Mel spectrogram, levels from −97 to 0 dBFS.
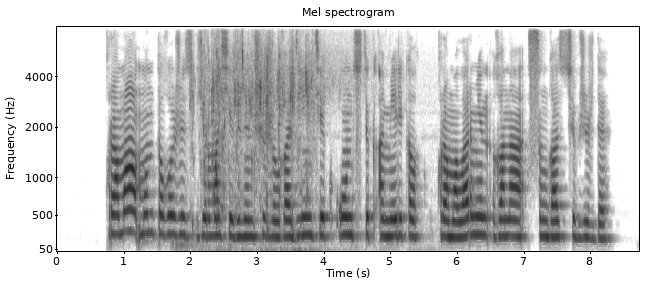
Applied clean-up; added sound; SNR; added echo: none; Splash, splatter; 13 dB; none.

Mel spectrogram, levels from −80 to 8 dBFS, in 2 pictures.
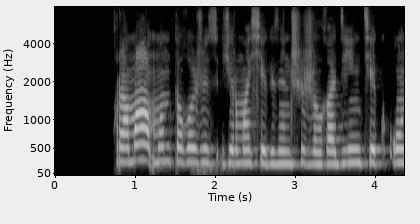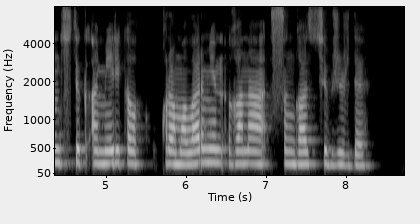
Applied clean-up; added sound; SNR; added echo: none; none; none; none.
